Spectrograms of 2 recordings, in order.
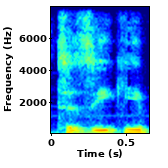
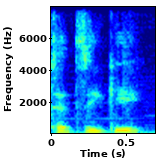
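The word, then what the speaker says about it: tzatziki: never say that yeah well everybody call it's taziki but it's pronounced tziki but the best they have the best tsiki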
